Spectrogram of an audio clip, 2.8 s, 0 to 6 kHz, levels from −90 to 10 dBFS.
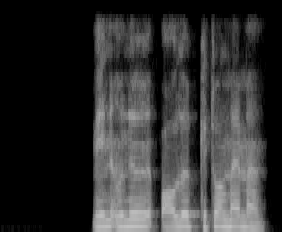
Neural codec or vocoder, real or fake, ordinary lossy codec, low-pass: codec, 16 kHz, 4 kbps, FunCodec, trained on LibriTTS, 50 frames a second; fake; AAC, 48 kbps; 5.4 kHz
